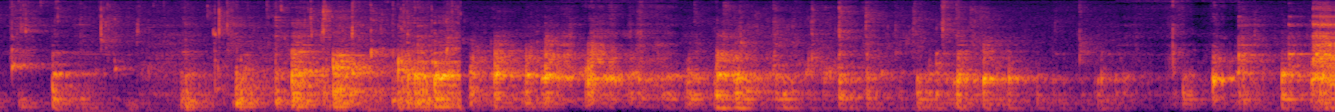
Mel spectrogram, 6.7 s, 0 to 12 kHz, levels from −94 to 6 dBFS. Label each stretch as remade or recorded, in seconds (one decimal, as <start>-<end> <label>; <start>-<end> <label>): 0.0-2.8 recorded; 2.8-3.4 remade; 3.4-5.6 recorded; 5.6-6.2 remade; 6.2-6.7 recorded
